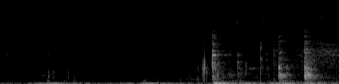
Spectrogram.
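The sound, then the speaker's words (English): After a quiet couple of seconds, someone takes a sip of canned beer: a few soft, wet slurping and swallowing sounds in short bursts, with no talking. “Yeah, I'm going to say, let me take one more sip of this.”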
